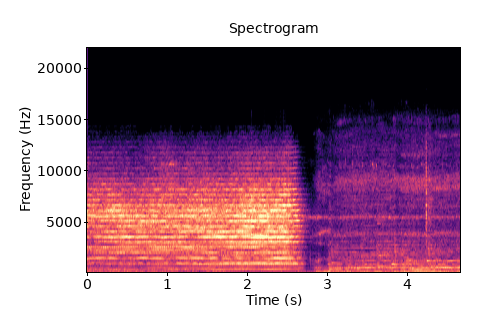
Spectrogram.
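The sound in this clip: A train on a railway track beside a school's playing fields sounds a long, loud horn blast, which cuts off and gives way to the rumble and clatter of passing cars.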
